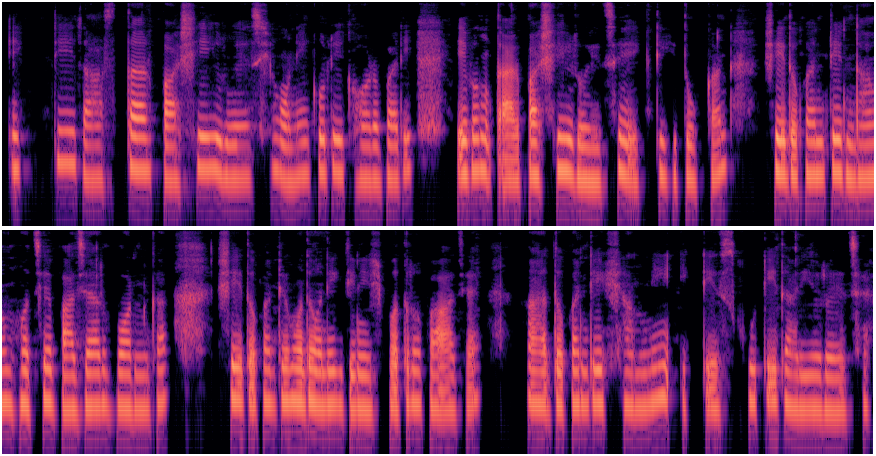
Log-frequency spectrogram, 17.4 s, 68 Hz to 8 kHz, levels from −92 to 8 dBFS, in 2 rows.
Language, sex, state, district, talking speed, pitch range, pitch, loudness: Bengali, female, West Bengal, North 24 Parganas, 110 wpm, 185-210 Hz, 200 Hz, -22 LUFS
